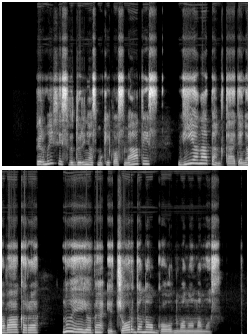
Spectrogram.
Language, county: Lithuanian, Klaipėda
